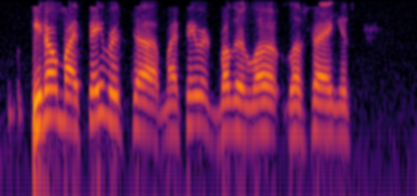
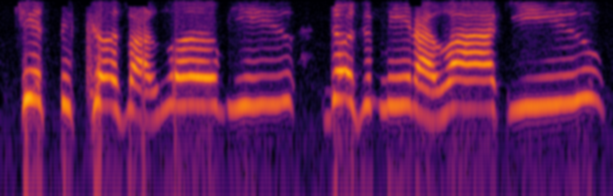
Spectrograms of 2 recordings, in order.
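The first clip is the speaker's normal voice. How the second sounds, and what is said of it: Imitates another person's voice. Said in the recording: “it's going to be a bad impression ... That's not bad, actually.”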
